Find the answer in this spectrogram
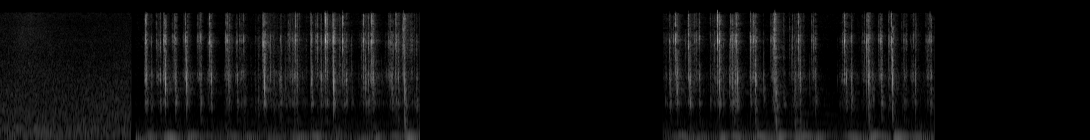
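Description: Computer keyboard typing sound effect: two bursts of rapid key clicks about two seconds each, with dead silence between them.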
